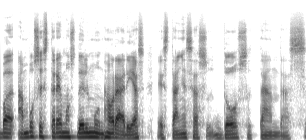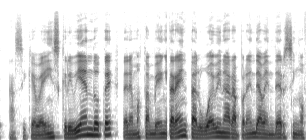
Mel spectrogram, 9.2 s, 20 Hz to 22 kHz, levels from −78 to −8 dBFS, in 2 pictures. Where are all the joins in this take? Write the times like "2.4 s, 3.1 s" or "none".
1.6 s, 2.3 s, 6.4 s, 7.1 s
